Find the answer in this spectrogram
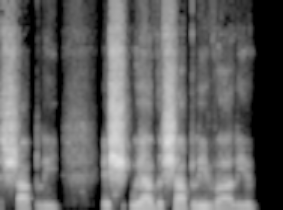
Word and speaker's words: Shapley: have the idea of a shiply a Shar I think it's better pronounced sharply we have the sharply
